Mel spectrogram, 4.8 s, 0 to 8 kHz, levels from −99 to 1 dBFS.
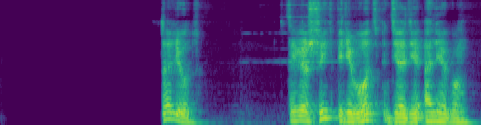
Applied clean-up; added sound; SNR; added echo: neural mask model DeepFilterNet 3.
